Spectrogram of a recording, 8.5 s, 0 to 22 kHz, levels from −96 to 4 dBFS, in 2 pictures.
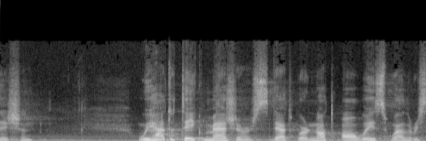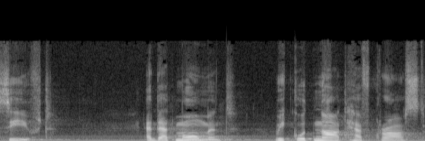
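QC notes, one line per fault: Throughout, mains hum: a steady low tone at 60 Hz runs under the whole clip, sitting roughly 20 dB below the wanted sound and joined by a few low harmonics that give it a buzzy edge. The power line is leaking into the signal, most plausibly through a ground loop between connected equipment or from a transformer close to the cabling, so the hum stays constant in pitch and level regardless of what else is happening.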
